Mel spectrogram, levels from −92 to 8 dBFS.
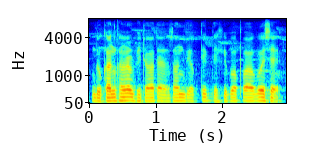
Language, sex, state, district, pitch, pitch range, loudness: Assamese, male, Assam, Hailakandi, 115 Hz, 115-120 Hz, -21 LUFS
